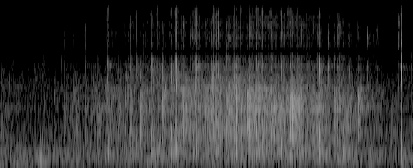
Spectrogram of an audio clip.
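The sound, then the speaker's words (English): Soft, polite applause from a small group, many light claps blending into a steady patter that swells slightly in the middle and holds for several seconds, with no voices. “Golf clap.”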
